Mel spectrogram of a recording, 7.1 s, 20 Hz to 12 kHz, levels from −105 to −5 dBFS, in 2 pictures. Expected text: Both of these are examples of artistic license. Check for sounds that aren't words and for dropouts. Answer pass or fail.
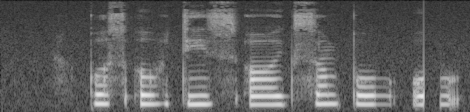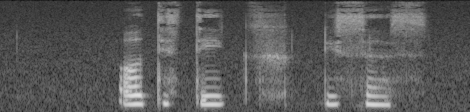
fail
